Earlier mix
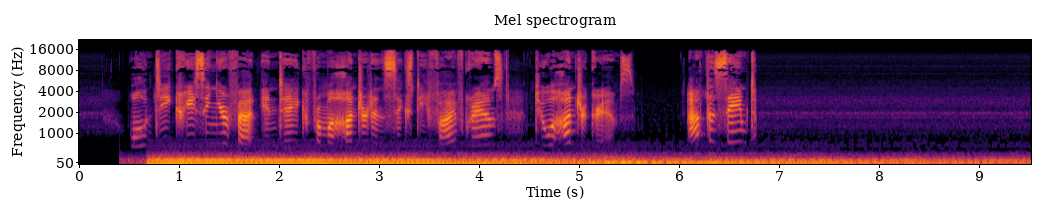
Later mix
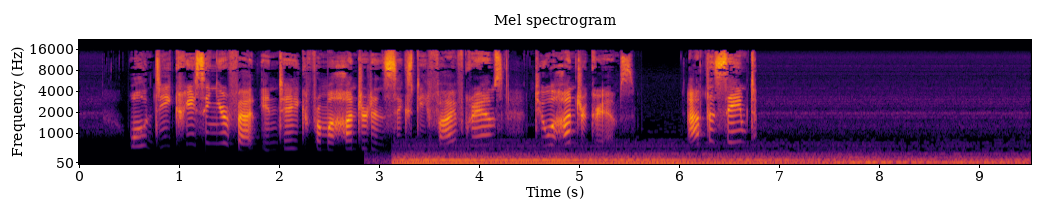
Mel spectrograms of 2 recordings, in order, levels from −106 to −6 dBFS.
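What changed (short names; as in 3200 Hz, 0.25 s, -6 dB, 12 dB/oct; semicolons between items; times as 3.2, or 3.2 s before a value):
background: entry +2.45 s; master: add tone controls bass -15 dB, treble +9 dB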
